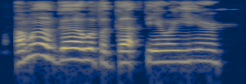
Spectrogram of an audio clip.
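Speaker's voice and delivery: high, loud words stretched through a yawn. Picking a Night Football game against the spread, yawning while talking. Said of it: "Sorry, I'm yawning".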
